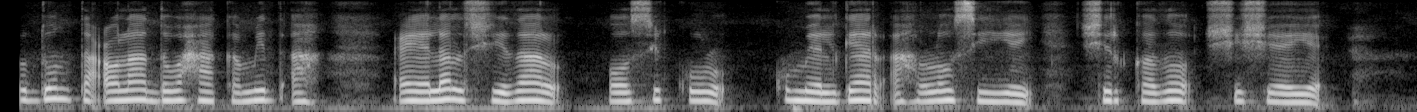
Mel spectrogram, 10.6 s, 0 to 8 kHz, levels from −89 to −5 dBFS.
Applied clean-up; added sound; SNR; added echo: none; none; none; none.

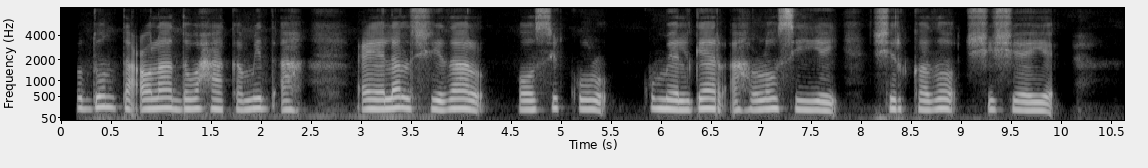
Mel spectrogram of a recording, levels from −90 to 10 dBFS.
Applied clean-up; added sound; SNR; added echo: neural mask model DeepFilterNet 3.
